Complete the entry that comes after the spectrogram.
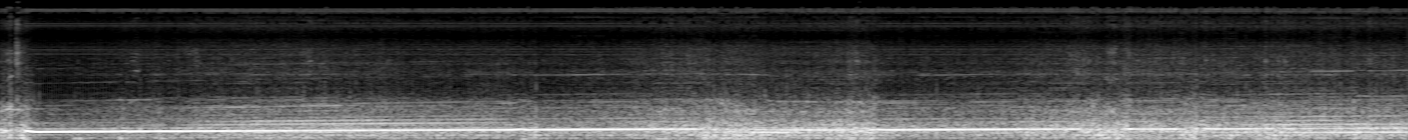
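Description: Rally car's engine heard loud from inside the cabin under hard acceleration. There is a quick gear change right at the start, and the engine note then climbs slowly with a further shift about two-thirds of the way through.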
